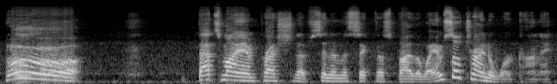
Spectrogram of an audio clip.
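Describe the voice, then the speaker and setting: A man's voice: a little high, big pitch swings, quick pace, pushed and bright, poor audio. A man hosting a casual video, rambling with many fillers. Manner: rambling, full of "so yeah" and fillers. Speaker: video host. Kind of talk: casual chat.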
